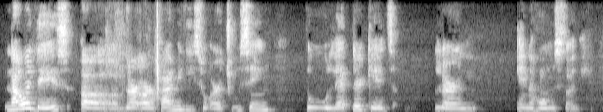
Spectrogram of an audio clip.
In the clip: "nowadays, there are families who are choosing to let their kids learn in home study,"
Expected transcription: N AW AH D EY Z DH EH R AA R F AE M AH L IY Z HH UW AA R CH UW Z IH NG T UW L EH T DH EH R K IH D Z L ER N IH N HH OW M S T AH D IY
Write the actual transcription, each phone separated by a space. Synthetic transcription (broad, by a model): N AW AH D EY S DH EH R AA R F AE M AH L IY S HH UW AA R CH UW S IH NG T UW L EH T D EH R K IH D S L ER N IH N HH OW M S T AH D IY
